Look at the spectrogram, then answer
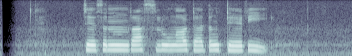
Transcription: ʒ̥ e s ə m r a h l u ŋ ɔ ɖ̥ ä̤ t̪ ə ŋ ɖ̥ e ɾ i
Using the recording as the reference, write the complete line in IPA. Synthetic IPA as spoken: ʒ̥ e s ə n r a s l u ŋ ɔ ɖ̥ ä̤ t̪ ə ŋ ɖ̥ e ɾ i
